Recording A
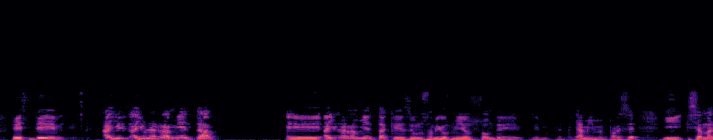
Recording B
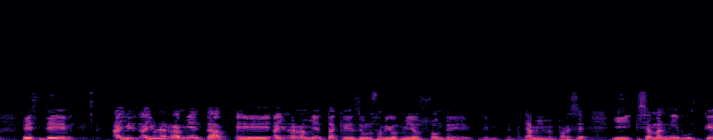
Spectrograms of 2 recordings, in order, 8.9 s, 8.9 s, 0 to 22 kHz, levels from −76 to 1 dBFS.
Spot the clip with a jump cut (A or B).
B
